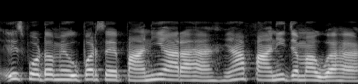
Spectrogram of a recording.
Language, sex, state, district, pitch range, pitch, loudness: Hindi, male, Jharkhand, Garhwa, 190-230 Hz, 210 Hz, -14 LUFS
